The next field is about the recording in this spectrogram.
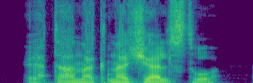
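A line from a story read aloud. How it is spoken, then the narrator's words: Whispered explanation. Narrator (Russian): отчего-то шепотом пояснил капитан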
